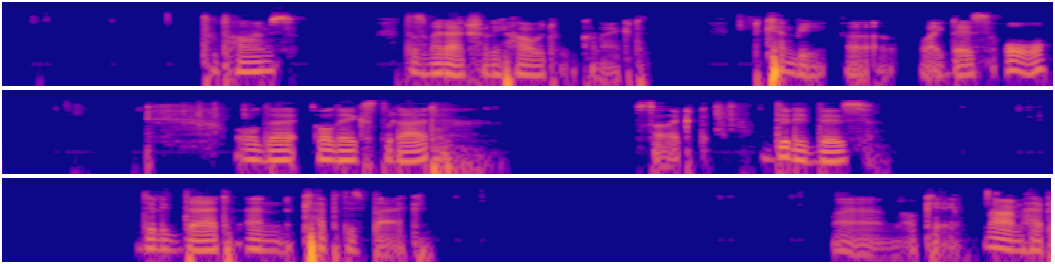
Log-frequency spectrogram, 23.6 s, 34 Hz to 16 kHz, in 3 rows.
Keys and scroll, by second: 12.8 Delete, 15.6 BackSpace.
